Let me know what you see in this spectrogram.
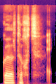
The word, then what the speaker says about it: Gaeltacht: You grew up in a Gaeltacht. – Gaeltacht.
